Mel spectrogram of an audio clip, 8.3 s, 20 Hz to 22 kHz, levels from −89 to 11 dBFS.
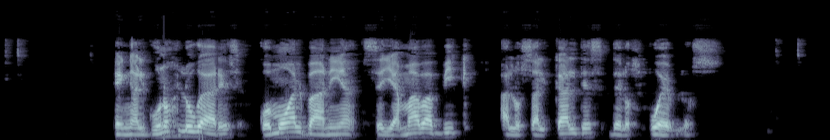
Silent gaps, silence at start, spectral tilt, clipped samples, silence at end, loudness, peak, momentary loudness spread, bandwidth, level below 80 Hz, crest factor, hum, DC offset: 2.55-2.60 s, 4.91-5.01 s; 1.15 s; -3 dB/octave; under 0.1%; 1.1 s; -17 LUFS; 0 dBFS; 12 LU; 7.4 kHz; -64 dBFS; 18 dB; none; under 0.1%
